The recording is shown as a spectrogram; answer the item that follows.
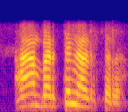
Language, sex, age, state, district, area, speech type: Kannada, female, 45-60, Karnataka, Vijayapura, rural, conversation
